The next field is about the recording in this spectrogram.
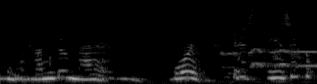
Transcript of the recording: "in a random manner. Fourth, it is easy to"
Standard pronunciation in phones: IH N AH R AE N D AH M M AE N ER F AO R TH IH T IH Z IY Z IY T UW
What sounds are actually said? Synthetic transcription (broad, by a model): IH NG AH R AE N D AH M M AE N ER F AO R T IH T IH Z IY Z IY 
